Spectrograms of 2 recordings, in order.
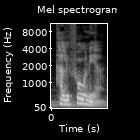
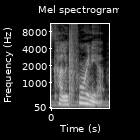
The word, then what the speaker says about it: California: We do not pronounce the R sound in many of our words, and California is frequently pronounced California. It's California.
